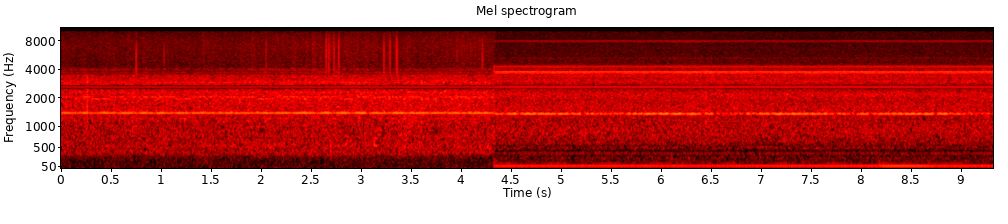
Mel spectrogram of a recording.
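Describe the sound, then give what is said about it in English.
Steady, thin whining tones ring over a bed of hiss on a local telephone trunk line running from the old downtown step building on Auburn Avenue in Atlanta to Smyrna, less than 15 miles away. Partway through, the noise shifts and a low droning hum joins underneath. No voices. “when the whining tones are present, but the high frequencies are not, N3 family trunks can sound very much like long-distance trunks”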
